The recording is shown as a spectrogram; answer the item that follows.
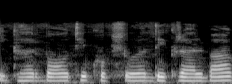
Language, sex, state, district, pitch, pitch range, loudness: Bhojpuri, female, Uttar Pradesh, Ghazipur, 175 Hz, 170-175 Hz, -16 LUFS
